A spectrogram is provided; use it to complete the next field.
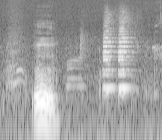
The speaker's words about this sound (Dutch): Ja, dat was een klakson, denk ik, van een auto of zo.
